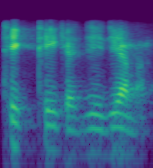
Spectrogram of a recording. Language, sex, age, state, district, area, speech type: Hindi, male, 45-60, Madhya Pradesh, Betul, urban, conversation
